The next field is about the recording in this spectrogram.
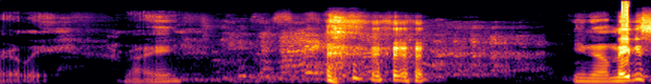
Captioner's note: laughter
